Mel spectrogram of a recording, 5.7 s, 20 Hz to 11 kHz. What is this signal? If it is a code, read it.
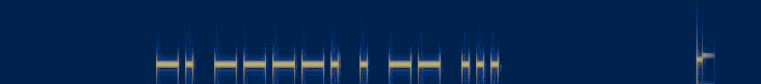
Morse code, heard as a keyed tone, about 22 wpm, 700 Hz. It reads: N9EMS
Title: USA Call Signs - 8x Character Spacing - 22wpm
